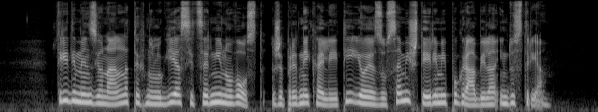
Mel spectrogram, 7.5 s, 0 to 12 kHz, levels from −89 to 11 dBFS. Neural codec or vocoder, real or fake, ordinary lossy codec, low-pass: none; real; none; none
